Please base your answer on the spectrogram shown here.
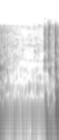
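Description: Typing on a computer keyboard: after a quiet pause, a quick run of close, crisp key clicks comes in a short burst, with no talking.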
